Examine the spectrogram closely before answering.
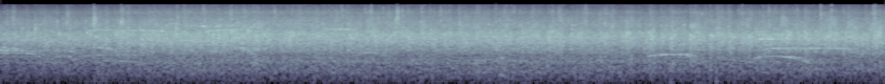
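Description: Large audience applauding, a steady clapping with a few voices calling out over it.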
